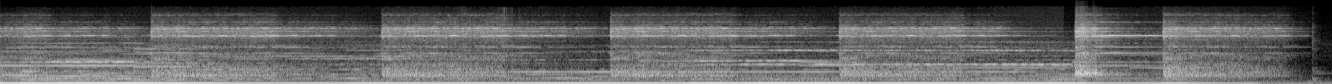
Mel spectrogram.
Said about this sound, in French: Dans l'après-midi, le téléphone sonne encore une fois.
